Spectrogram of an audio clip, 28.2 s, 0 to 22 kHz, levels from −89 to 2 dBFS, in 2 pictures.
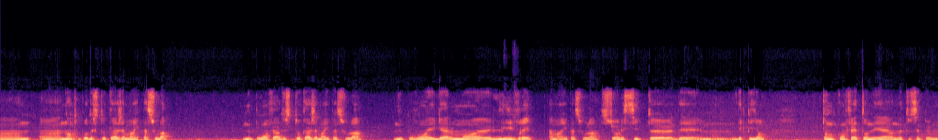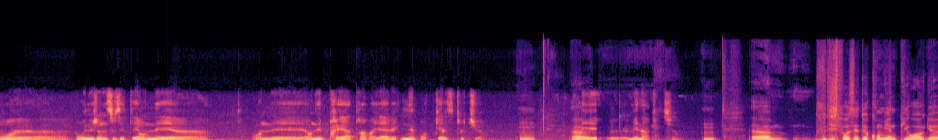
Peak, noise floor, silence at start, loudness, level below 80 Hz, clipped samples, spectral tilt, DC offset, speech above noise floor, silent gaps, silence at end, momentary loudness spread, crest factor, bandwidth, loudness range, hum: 0 dBFS; -35 dBFS; 0 s; -13 LUFS; -38 dBFS; under 0.1%; -6 dB/octave; under 0.1%; 23 dB; none; 0 s; 13 LU; 14 dB; 15.5 kHz; 4 LU; none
